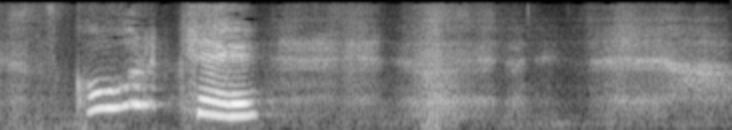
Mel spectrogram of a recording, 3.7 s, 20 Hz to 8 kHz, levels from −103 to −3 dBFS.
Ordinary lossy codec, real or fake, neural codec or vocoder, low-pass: MP3, 32 kbps; fake; codec, 16 kHz in and 24 kHz out, 0.6 kbps, FocalCodec, streaming, 2048 codes; 7.2 kHz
